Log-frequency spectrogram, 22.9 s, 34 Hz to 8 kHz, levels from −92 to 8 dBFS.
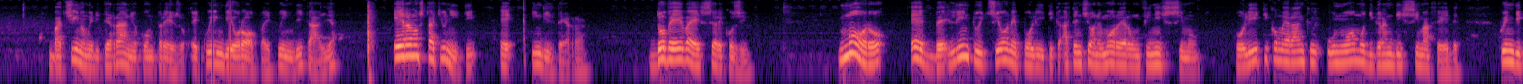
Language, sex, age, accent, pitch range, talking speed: Italian, male, 50-69, native, 105-150 Hz, 95 wpm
